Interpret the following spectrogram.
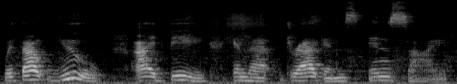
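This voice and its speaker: A woman voicing an excitable, expressive witch in a storybook read aloud for children. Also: lowish voice, takes it slowly, poor audio. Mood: grateful, relieved.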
